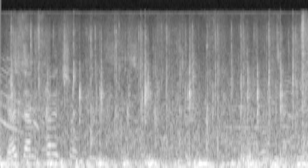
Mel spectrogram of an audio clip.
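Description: Footsteps of a column of infantry marching past over grass, with people talking close by.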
